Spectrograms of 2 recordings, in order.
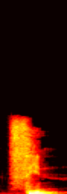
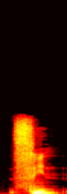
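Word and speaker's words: سين: নোকতা দেওয়া নাই, সেক্ষেত্রে এই যে যেমন এটা সিন, এটা কিন্তু দন্ত স, উচ্চারণের সুবিধার্থে আমরা দন্ত স্বয়ের সাথে আর কি তুলনা করে বলতে পারি হ্যাঁ এটা দন্ত স, বা এরকম ভাবে উচ্চারণ হবে সিন।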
